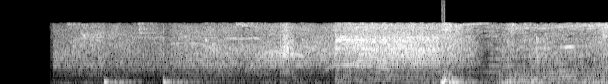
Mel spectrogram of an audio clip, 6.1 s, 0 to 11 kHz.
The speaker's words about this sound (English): The squeak of the sneakers, the swish of the nets, bounce of the ball, and amped up crowd can only mean one thing. It's time for high school basketball on 92.1 KMGA. Day 5 of the Twin Valley League basketball tournament is underway here in Onega.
